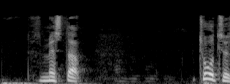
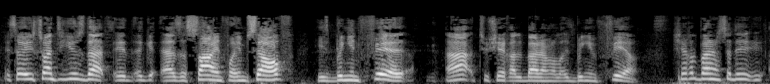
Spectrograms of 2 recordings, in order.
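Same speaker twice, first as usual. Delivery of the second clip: usual speaking voice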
